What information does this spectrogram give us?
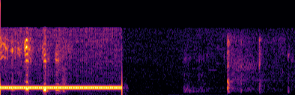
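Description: A telephone dial tone for a prank call holds as one steady, loud, unbroken tone for about a second and a half, then cuts off abruptly. A few faint clicks and rustles follow in near silence.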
